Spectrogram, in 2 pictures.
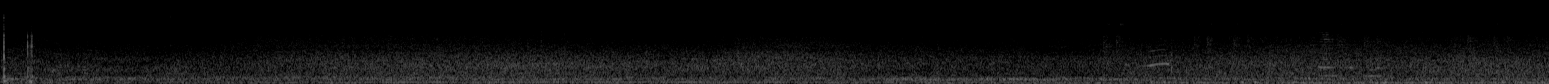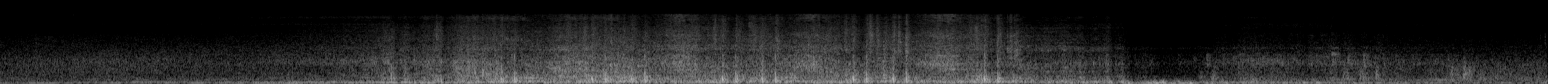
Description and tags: beach and longer train
this is recorded with a zoom h2n at killiney (co dublin, irl) dart station
you first hear the beach in the back ground then the train passing
sea, shore, waves, beach, dart, train, seaside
